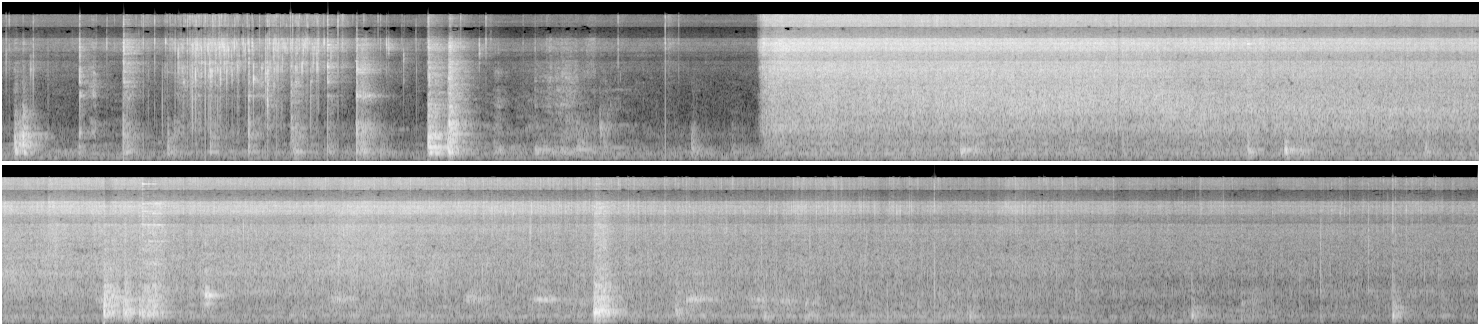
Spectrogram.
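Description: Radhuni and nigella seeds crackling and popping in hot oil: the phoron (tempering) for dal. About seven and a half seconds in, the boiled dal goes into the oil and breaks into a loud, steady sizzle that slowly dies down. A spoon knocks against the pan a couple of times.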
